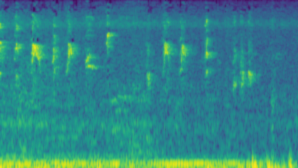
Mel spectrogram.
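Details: Sunbird singing high, thin chirps and short sharp notes scattered irregularly through the clip, set against a constant low droning hum.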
